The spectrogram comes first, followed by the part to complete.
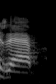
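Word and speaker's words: wrap: अब जब भी डब्ल्यू आर साथ में हो तो डब्ल्यू को नहीं पढ़ा जाता, जैसे कि रैप, रैप मीन्स होता है लपेटना, रॉन्ग,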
